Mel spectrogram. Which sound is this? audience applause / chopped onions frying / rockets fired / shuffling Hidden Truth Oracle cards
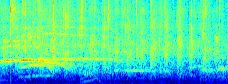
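audience applause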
